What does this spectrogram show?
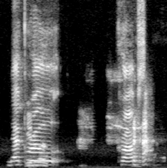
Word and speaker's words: necropsy: Necropsy? I can't say it right. Oh, necropsy.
